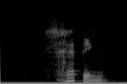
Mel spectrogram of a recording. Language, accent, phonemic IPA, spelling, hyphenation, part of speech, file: Dutch, Netherlands, /ˈsxɛ.pɪŋ/, schepping, schep‧ping, noun, Nl-schepping.ogg
- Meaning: 1. an act of physical creation and/or mental creativity 2. its result, compare schepsel 'creature' 3. (e.g. Biblical) the supernatural start of all which exists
